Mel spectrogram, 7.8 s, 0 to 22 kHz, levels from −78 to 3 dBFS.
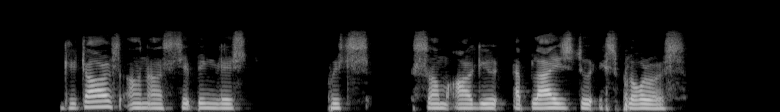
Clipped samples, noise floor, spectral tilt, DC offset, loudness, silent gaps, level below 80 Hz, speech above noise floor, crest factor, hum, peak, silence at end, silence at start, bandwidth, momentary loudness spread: under 0.1%; under -90 dBFS; -7.5 dB/octave; under 0.1%; -22 LUFS; 2.66-3.26 s, 3.72-4.07 s; -64 dBFS; over 69 dB; 20 dB; none; -2 dBFS; 1 s; 0.6 s; 7 kHz; 13 LU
